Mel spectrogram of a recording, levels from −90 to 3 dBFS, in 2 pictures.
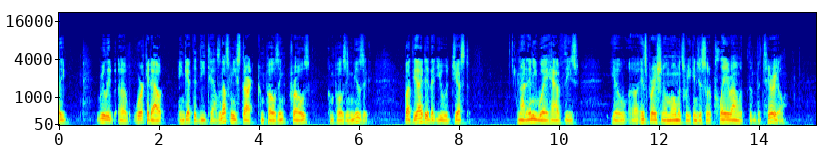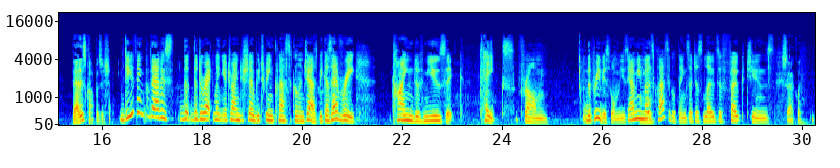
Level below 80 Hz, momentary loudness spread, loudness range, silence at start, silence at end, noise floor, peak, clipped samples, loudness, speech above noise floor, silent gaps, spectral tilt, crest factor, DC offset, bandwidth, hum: -54 dBFS; 13 LU; 4 LU; 0 s; 0 s; -61 dBFS; -4 dBFS; under 0.1%; -25 LUFS; 37 dB; none; -6.5 dB/octave; 20 dB; under 0.1%; 10 kHz; none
